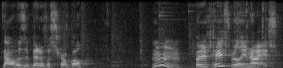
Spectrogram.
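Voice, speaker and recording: A woman hosts a food vlog with a slightly high voice. She tastes dishes on camera and thinks out loud as she goes. Her talk is chatty and relaxed. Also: normal speed, soft background music. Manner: chatty, thinks aloud while tasting. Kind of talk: casual food tasting vlog.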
